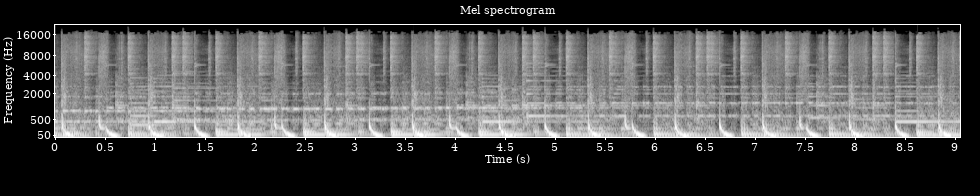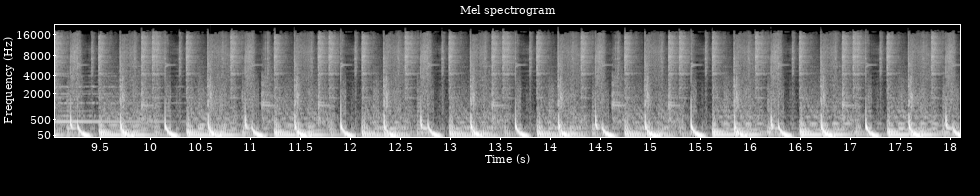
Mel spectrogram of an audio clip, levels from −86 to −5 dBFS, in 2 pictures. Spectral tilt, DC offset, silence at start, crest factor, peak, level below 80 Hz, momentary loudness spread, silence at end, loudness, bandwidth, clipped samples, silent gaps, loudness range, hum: -4 dB/octave; under 0.1%; 0 s; 12 dB; 0 dBFS; -16 dBFS; 2 LU; 0 s; -14 LUFS; 19 kHz; under 0.1%; none; 1 LU; none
